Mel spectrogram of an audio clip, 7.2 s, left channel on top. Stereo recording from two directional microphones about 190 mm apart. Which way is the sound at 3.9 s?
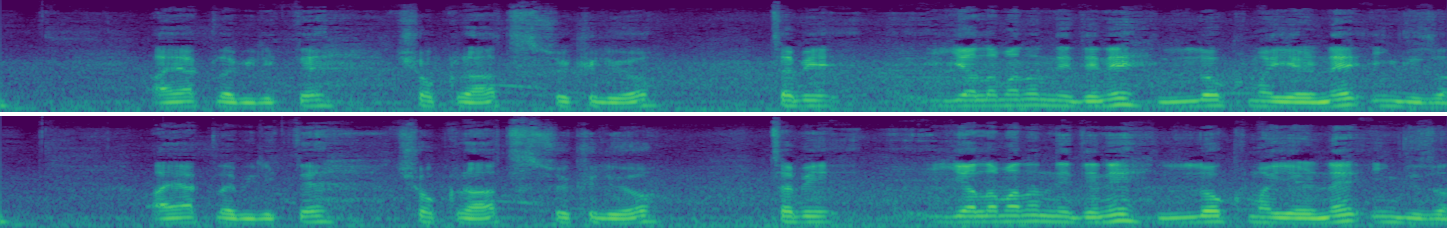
30° right (ahead or behind).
